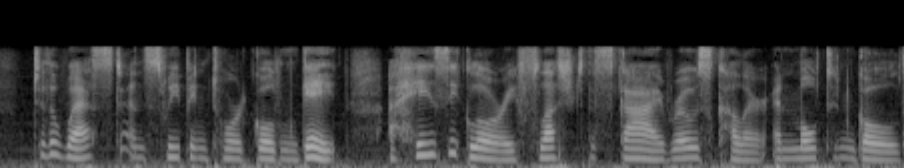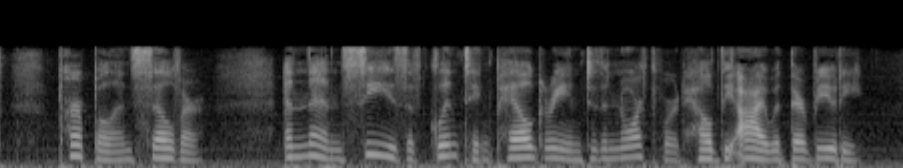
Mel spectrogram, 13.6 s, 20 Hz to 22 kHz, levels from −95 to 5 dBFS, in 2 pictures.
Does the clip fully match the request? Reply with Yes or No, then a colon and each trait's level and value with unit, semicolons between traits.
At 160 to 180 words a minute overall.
Yes: average, 170 wpm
